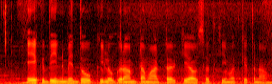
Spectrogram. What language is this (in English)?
Bhojpuri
